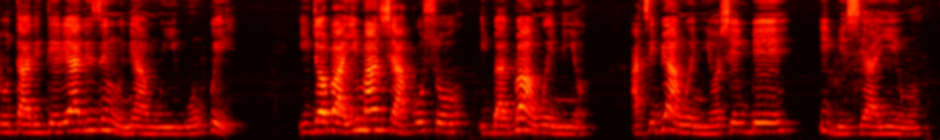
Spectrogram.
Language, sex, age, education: Yoruba, female, 15-29, tertiary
